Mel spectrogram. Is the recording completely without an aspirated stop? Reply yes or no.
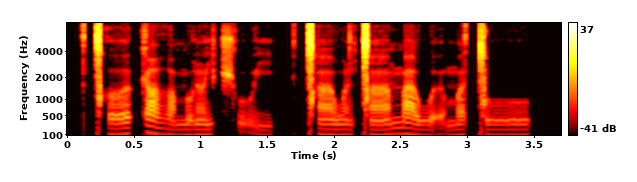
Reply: no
